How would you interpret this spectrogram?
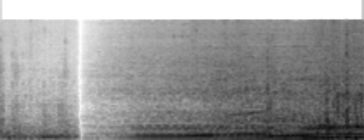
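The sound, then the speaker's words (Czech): An SUV engine revs hard under load after a brief cut, its droning pitch climbing steadily as it labors up a rutted climb after a steep, rocky descent on an off-road competition course, growing louder, with no voices. “Prudkej kopec dolů, plný šutru, potom výjezd, trochu rozježděnej, ale jsme nahoře úplně v pohodičce. I Jetík vůbec nezaváhal.”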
